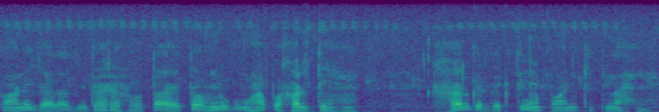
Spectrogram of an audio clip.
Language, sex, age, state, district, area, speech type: Hindi, male, 45-60, Uttar Pradesh, Ghazipur, rural, spontaneous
